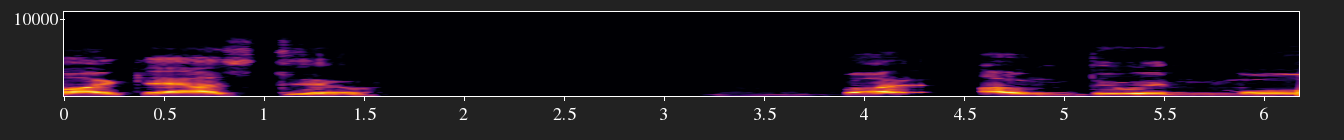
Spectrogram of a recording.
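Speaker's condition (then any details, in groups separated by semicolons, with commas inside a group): Cerebral palsy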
